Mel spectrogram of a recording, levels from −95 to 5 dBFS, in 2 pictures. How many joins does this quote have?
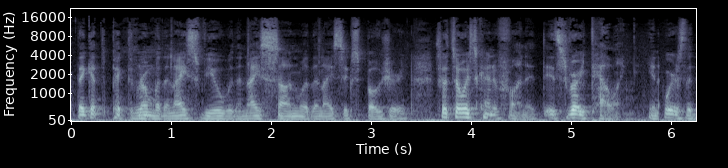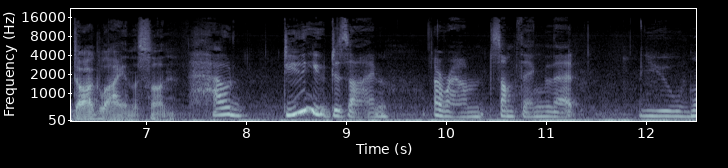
2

